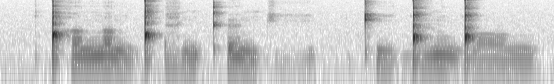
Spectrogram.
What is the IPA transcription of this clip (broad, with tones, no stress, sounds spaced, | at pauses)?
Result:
ǃʰ ʌ˦ ŋ ʌ˥˩ ŋ ǃʼ ɛ̤˥˩ ŋ kʼ ø˥˩ ŋ k i̤˧˩˧ | kʼ i˧˩˧ ɡ͡ǃ œ˦ ŋ ŋ͡ǃ ɔ˨˩ ŋ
